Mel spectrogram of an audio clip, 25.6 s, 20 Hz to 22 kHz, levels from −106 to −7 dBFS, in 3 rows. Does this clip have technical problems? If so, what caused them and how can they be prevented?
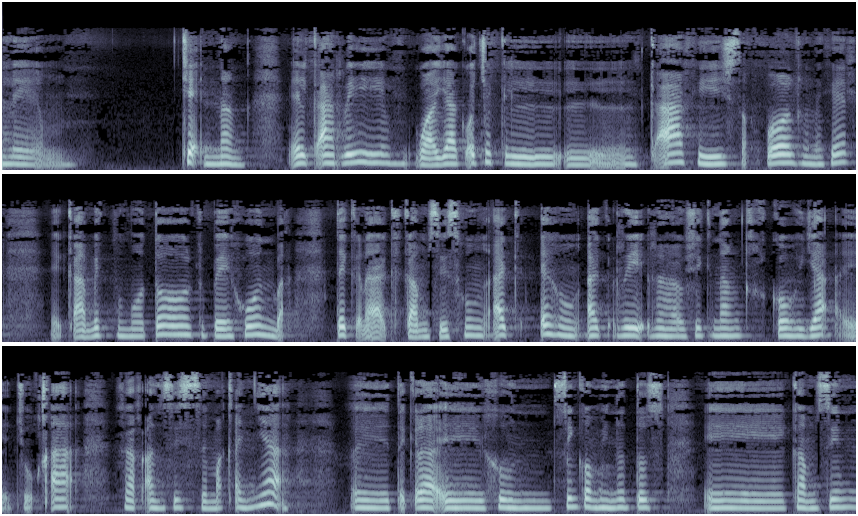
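Yes, throughout there's plainly audible MP3 compression, likely. Treble stops near 11.5 kHz and weak detail swirls, which fits a starved bitrate around 40 kbps. Encode at a higher bitrate, or keep a lossless copy.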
